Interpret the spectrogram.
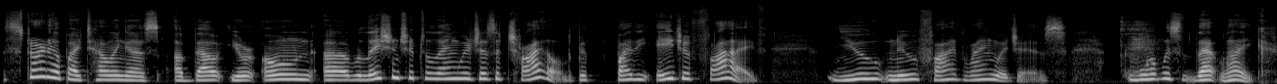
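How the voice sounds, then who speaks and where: An older woman interviewing an author, speaking slowly and searching for her words as she asks questions. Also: fairly high pitch, dry recording, studio quality. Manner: slow, warm, searching for words.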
